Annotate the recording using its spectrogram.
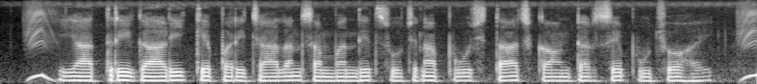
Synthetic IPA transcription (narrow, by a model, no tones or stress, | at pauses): jaːt̪ɾiɡaːɽikepəɾɪt͡ʃaːlənsə̃mbə̃nd̪ʱɪt̪suːt͡ʃnapuːt͡ʃʰt̪aːd͡ʒkaːʊɳʈəɾsepuːt͡ʃʰoɦɛj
